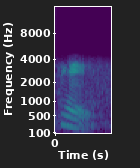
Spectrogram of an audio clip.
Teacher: Closing diphthong, beginning at a slightly below half closed position and moving towards I. The lips are spread. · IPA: /ei/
